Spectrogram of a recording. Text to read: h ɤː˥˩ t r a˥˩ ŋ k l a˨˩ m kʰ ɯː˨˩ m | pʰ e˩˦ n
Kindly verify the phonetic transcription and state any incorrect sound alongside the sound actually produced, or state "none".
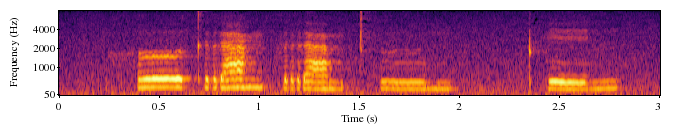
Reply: l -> r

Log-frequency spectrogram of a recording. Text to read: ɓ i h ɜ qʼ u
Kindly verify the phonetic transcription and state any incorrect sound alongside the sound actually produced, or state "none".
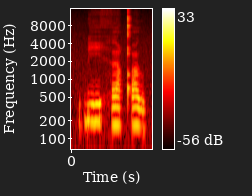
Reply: none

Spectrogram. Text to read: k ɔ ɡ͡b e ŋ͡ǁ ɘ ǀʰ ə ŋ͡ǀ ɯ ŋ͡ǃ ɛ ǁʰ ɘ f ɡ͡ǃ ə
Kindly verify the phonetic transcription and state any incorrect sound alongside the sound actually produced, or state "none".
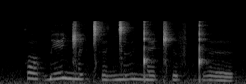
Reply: none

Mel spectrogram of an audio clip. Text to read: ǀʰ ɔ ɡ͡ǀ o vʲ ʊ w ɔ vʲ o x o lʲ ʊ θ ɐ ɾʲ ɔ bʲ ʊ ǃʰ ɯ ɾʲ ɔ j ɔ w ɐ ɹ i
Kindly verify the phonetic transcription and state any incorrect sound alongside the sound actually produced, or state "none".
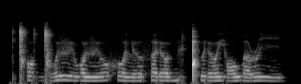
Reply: none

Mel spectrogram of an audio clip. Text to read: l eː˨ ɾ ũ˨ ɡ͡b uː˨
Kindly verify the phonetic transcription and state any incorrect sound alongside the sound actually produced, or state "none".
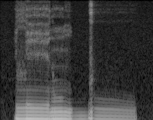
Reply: none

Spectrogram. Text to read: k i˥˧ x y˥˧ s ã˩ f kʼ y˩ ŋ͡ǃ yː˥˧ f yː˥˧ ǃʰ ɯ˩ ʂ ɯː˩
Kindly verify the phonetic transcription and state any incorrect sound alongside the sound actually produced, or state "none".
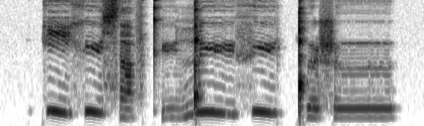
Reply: i˥˧ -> iː˥˧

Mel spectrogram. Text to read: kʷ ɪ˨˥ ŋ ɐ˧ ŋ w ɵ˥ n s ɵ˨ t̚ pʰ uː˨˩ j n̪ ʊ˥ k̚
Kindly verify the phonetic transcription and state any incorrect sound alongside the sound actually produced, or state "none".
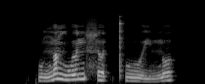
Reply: none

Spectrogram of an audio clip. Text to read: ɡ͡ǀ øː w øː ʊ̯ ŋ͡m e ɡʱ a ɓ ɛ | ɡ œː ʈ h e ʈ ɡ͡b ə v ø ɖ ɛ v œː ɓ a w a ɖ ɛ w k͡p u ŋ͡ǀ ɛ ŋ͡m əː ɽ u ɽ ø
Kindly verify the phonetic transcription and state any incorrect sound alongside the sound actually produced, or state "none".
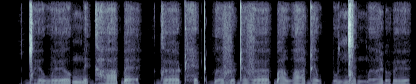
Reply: none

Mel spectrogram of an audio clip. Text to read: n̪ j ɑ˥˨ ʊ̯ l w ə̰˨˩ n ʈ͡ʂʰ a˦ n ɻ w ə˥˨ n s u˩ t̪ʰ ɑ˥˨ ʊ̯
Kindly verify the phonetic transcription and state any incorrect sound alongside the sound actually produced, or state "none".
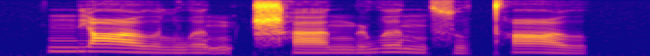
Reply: none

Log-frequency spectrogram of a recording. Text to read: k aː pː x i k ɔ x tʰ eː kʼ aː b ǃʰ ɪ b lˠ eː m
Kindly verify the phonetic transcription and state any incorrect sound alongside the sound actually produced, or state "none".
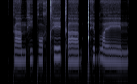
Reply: pː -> m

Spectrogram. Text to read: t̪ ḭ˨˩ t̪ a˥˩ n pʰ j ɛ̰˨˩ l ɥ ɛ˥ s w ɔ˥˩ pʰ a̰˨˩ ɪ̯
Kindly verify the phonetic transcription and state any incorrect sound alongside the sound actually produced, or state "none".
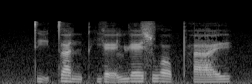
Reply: a̰˨˩ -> a˧˥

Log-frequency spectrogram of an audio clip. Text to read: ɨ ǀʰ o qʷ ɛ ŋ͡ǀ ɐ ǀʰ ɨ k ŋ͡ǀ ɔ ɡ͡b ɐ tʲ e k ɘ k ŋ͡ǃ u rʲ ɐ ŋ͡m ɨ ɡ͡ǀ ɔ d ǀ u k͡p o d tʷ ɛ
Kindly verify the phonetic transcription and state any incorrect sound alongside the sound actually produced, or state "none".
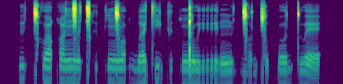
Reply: none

